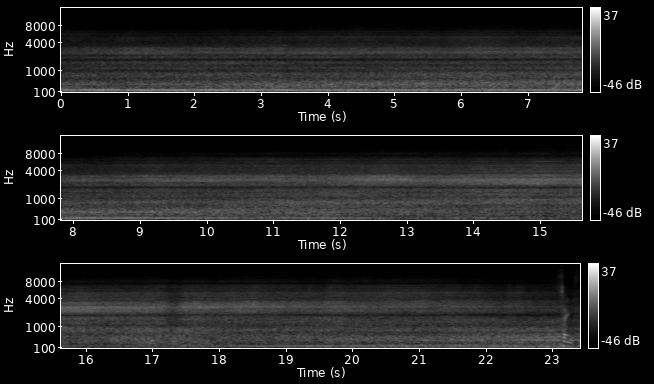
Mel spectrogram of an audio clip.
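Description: Airplane engines roar steadily at Dublin Airport, a loud continuous drone with a low hum running throughout, heard up close with no talk over it.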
